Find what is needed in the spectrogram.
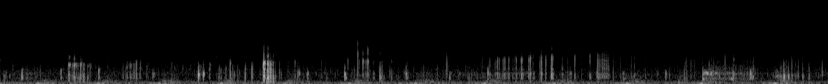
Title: Hungry Stomach Growling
